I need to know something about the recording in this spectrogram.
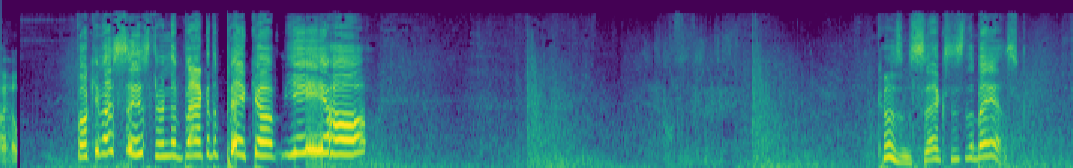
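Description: A man talks with animation into a close microphone, at times loudly.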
